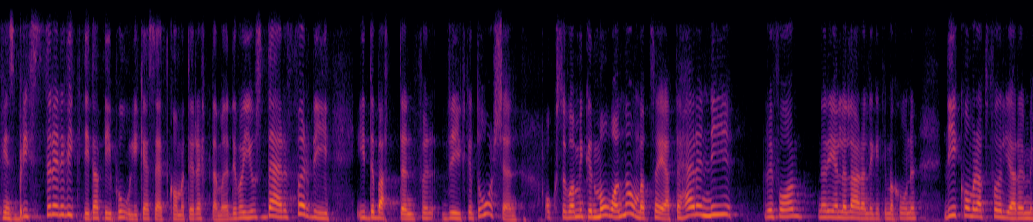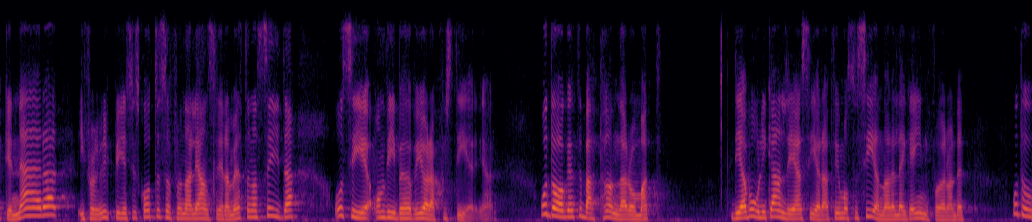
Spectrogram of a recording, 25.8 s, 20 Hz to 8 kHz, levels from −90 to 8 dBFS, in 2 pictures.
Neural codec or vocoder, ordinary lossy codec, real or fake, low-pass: codec, 16 kHz, 0.9 kbps, LongCat-Audio-Codec; Opus, 24 kbps; fake; 7.2 kHz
